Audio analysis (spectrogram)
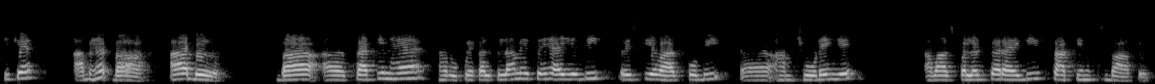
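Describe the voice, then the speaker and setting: A woman teaching an online tajweed lesson, patiently explaining and modelling each sound with slow, drawn-out recitation over a video call. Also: a little high, fairly even intonation. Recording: tinny phone-like online call audio.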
